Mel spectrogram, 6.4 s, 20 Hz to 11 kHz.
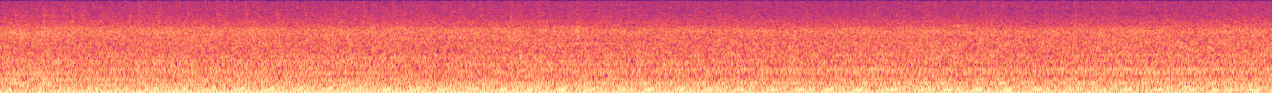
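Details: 2006 Chrysler 300 SRT8 6.1 Hemi, first startup after installing a stage 2 cam, valve springs and retainers (intake and exhaust already fitted): deep, loud V8 idle, heavy and even with a steady lope from the bigger cam, running clean.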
